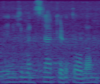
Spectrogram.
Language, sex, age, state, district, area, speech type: Malayalam, female, 30-45, Kerala, Kollam, rural, spontaneous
